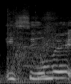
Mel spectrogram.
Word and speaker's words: Isilme: But if you try to pronounce the name that I'm actually putting on my channel, it's Isilme, and C&D stands for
